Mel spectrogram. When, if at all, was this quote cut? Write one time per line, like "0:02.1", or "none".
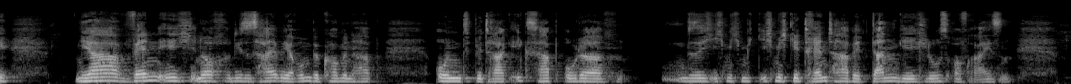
none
